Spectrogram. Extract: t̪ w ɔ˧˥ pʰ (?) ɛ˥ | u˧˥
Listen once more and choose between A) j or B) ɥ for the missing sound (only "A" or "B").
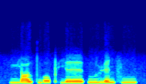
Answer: A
